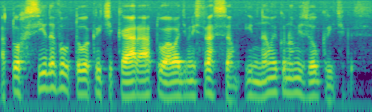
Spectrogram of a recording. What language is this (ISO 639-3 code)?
por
